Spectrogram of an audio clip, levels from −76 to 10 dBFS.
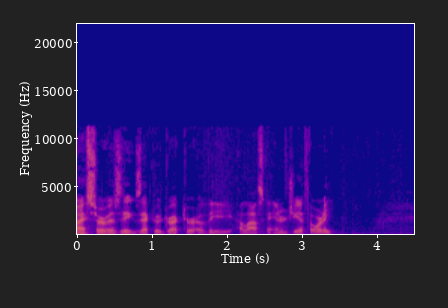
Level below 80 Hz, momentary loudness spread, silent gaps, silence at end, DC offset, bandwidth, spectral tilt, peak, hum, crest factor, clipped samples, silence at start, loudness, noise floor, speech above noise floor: -74 dBFS; 10 LU; none; 0 s; under 0.1%; 11.5 kHz; -2 dB/octave; -12 dBFS; none; 26 dB; under 0.1%; 0 s; -35 LUFS; -61 dBFS; 25 dB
